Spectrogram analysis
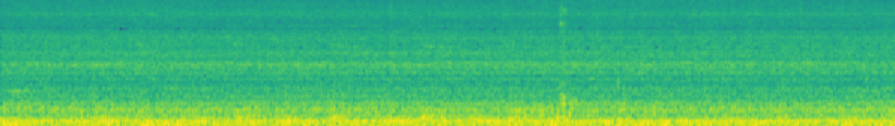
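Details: Continuous low engine-like rumble and broadband noise, with a single brief click near the middle.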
